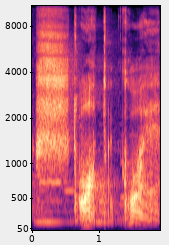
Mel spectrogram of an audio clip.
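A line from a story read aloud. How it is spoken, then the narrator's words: Menacing serpent hiss. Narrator (Russian): Страшно зашипел змей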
